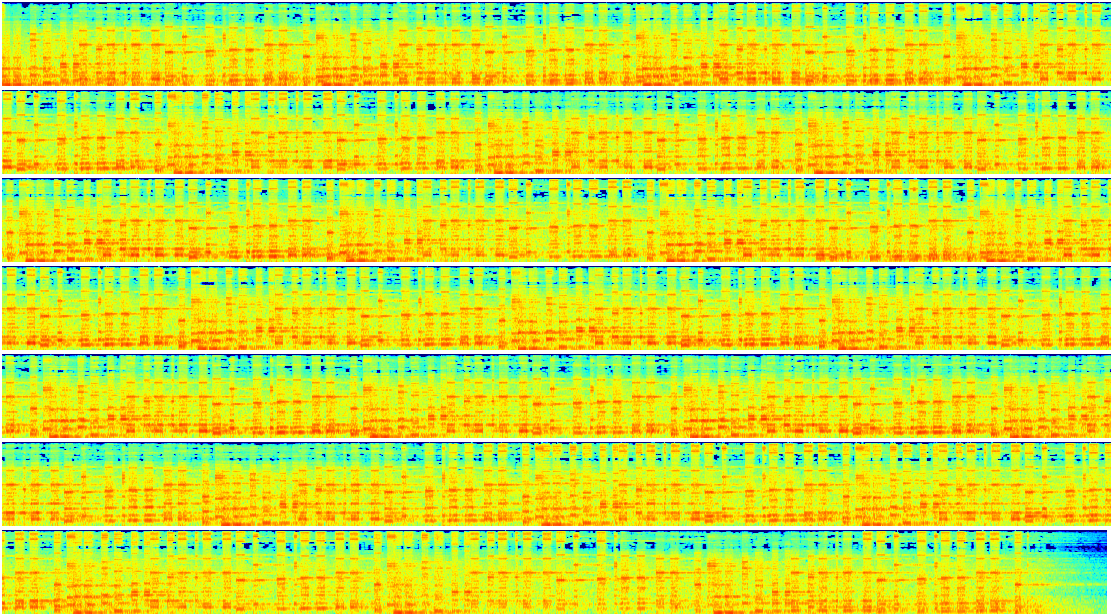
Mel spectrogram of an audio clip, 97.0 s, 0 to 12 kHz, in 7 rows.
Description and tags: A groovy distorted melody somewhere between 90's videogames and oldschool techno.
game, game-sounds, gamesounds, melody, oldschool-techno, techno, videogame, videogames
